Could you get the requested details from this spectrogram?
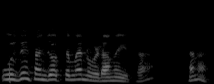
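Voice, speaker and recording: A male teacher gives a relaxed physics lesson to students. He keeps checking in with tag questions and leans on rhetorical questions and everyday examples to make his points. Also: high-pitched, fast, highs cut off. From India. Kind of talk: lecture to students.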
